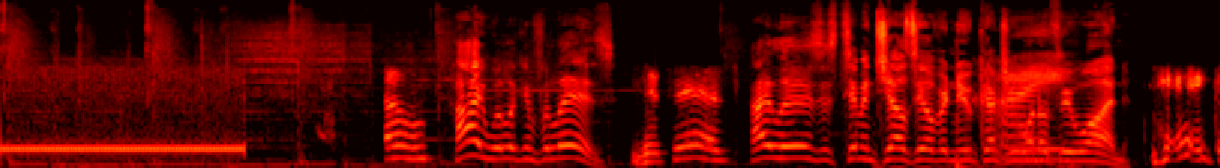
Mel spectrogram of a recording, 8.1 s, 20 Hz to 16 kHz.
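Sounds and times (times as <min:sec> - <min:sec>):
ringback tone of an outgoing phone call: 0:00.0 - 0:01.6
speech: 0:02.6 - 0:08.1.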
